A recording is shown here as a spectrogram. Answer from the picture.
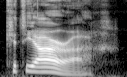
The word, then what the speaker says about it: Kitiara: Kitiara. The dark-hearted Kitiara. Tiara. K-I in front of it.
